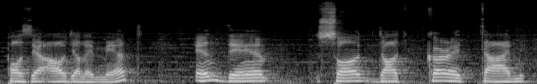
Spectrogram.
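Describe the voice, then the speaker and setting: Guy doing a coding tutorial, slow casual step by step, music in the back. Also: mid-range voice. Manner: checks in often with tag questions like okay and all right. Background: background music.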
